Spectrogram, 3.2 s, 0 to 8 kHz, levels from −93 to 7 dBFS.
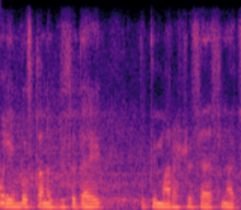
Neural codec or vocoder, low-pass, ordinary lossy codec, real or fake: autoencoder, 48 kHz, 32 numbers a frame, DAC-VAE, trained on Japanese speech; 7.2 kHz; Opus, 16 kbps; fake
